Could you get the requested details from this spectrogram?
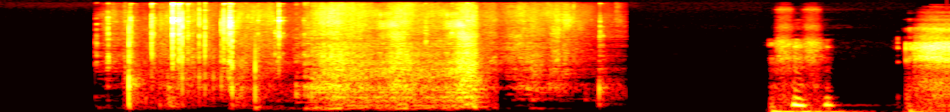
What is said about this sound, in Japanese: こちらのチャックを下ろして。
